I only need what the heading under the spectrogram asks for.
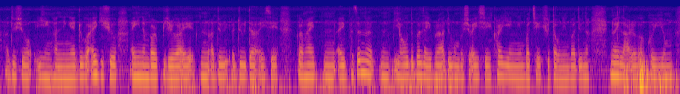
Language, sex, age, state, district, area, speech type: Manipuri, female, 30-45, Manipur, Chandel, rural, spontaneous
